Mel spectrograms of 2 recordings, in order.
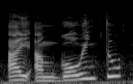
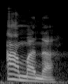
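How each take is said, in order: First: Every word is said fully and separately. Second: The words are blended into a short reduced form.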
